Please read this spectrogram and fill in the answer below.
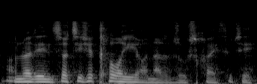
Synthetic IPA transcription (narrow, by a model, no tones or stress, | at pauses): ɔnwɛdɪnsɔtʰiːʃɔkʰlˠɔjɔnaɾədruːsχwajθutʰiː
